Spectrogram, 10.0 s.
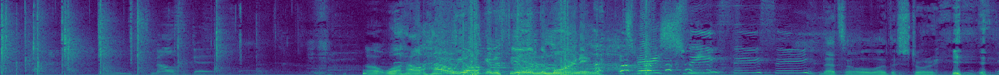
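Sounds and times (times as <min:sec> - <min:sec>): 
people clapping hands: 0:00.0 - 0:02.7, 0:04.4 - 0:07.1
speech: 0:01.5 - 0:02.3, 0:03.1 - 0:09.9
laughter: 0:04.2 - 0:08.2, 0:09.4 - 0:09.9.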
